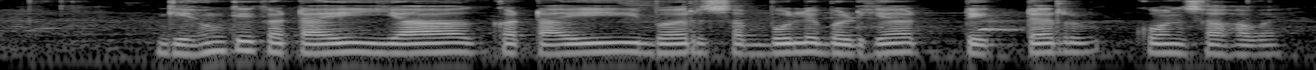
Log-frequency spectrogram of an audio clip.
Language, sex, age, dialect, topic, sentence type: Chhattisgarhi, male, 18-24, Western/Budati/Khatahi, agriculture, question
